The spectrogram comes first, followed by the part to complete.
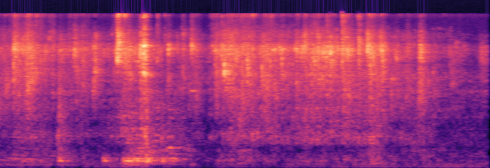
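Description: Water from a garden hose pouring into a plastic bucket as it fills, briefly louder just before two seconds in.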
